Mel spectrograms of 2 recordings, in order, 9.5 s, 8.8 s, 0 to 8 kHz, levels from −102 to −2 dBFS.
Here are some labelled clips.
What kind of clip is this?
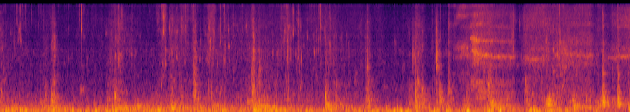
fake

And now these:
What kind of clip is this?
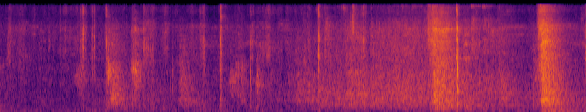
real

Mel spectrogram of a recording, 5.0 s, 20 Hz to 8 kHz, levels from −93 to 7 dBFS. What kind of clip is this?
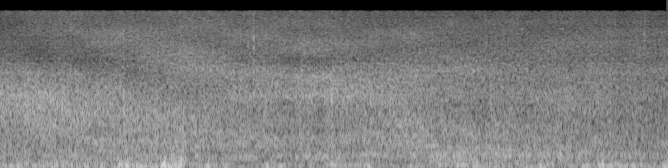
fake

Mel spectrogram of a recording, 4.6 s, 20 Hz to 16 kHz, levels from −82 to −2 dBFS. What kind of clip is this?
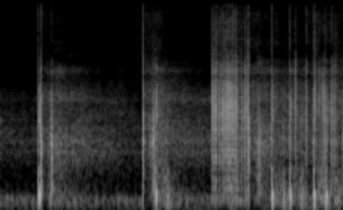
fake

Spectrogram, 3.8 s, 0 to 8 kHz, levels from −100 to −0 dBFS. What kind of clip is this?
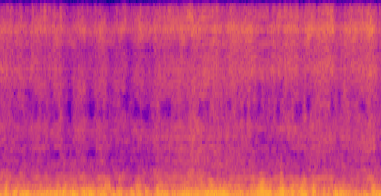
fake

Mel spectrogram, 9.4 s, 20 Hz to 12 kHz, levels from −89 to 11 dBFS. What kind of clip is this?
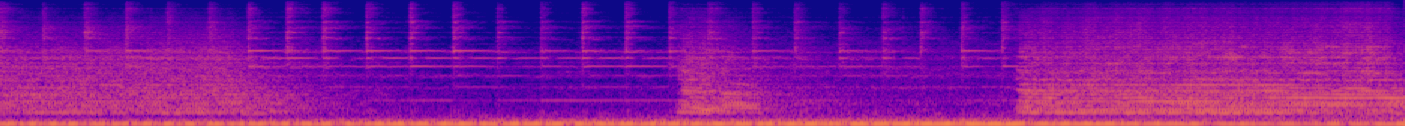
fake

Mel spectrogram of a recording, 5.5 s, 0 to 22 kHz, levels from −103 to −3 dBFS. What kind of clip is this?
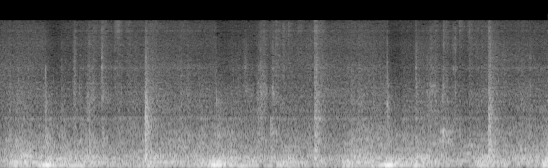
fake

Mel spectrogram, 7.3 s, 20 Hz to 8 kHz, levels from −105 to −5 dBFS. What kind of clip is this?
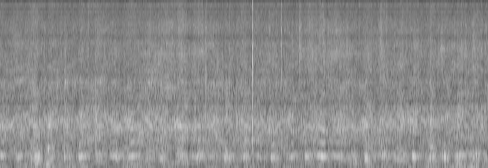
fake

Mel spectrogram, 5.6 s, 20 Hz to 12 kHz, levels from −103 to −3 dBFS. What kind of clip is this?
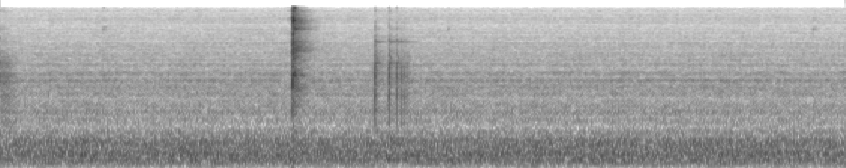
fake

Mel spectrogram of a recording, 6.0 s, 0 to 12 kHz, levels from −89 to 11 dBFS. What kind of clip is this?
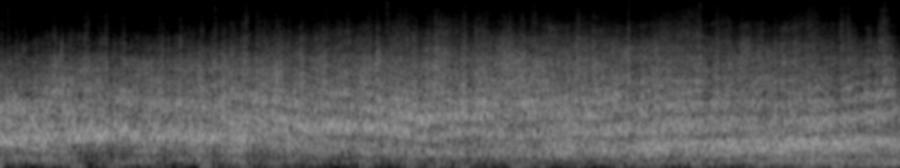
fake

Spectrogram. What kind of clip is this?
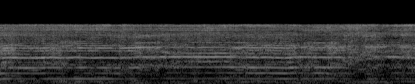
fake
